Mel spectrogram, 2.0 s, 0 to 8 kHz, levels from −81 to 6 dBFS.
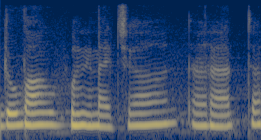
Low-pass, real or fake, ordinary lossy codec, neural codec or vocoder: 7.2 kHz; fake; none; codec, 16 kHz, 1 kbps, X-Codec, HuBERT features, trained on balanced general audio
